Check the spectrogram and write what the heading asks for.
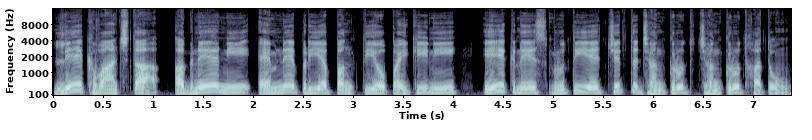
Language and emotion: Gujarati, neutral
